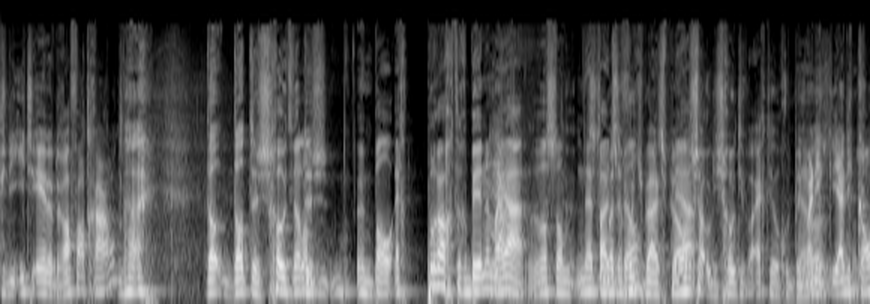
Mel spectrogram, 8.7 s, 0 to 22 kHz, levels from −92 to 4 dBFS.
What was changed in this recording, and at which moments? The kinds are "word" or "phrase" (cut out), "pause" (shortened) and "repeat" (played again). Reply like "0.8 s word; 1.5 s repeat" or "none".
none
